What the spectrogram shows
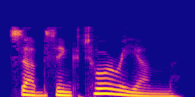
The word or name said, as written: subcinctorium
